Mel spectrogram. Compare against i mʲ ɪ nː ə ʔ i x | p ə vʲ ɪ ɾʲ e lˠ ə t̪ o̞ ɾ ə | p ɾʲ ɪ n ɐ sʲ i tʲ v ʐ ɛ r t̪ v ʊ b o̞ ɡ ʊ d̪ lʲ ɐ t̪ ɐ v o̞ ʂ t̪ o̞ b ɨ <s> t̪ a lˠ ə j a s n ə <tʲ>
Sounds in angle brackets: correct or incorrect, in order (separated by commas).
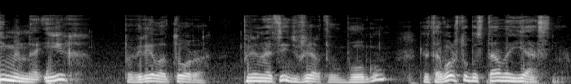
correct, incorrect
